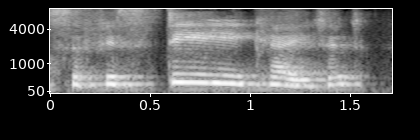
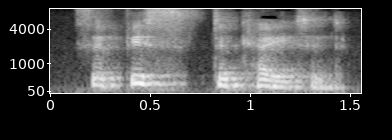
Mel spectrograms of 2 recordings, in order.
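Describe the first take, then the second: First: Sophisticated with a long DEE, suh-fis-DEE-kay-tid; wrong clear vowel. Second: Sophisticated as suh-FIS-tuh-kay-tid; correct short vowel. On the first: Teacher showing what not to say, sophisticated with DEE. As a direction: draw out a wrong ee inside sophisticated. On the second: Teacher giving the correction, sophisticated with short tuh. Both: Shown as a demonstration. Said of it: "not sophisticated".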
